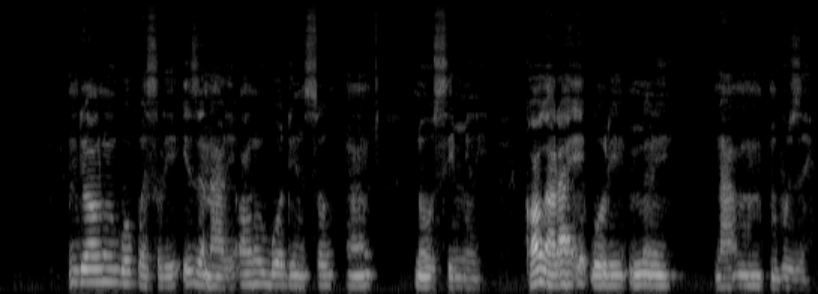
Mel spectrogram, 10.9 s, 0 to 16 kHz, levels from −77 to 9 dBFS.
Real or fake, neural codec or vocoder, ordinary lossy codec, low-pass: fake; vocoder, 44.1 kHz, 128 mel bands every 256 samples, BigVGAN v2; none; 14.4 kHz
